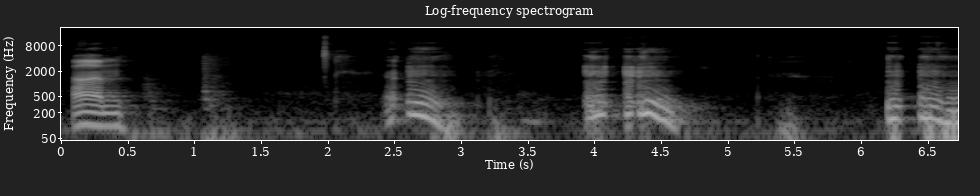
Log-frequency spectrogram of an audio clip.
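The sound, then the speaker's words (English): Throat clearing by a person trying to dislodge something stuck in the throat: several rough, harsh bursts alternate with voiced, sighing grunts, loud and irregular in rhythm. “Something's still in your throat, huh? Still got something in there. Can't get that out.”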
